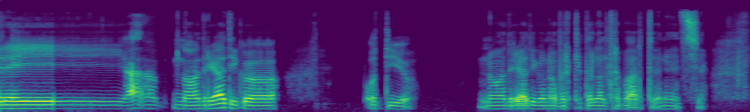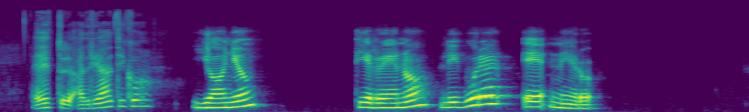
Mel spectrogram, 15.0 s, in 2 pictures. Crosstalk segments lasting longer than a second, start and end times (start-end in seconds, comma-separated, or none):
none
